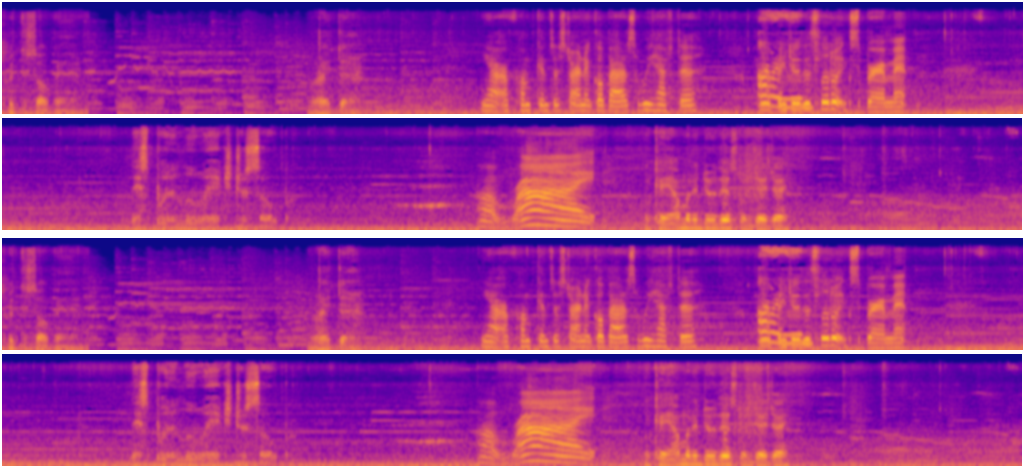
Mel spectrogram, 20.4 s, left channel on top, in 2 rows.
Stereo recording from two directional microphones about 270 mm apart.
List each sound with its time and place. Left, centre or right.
0.0 s speech: centre
3.2 s speech: centre
4.8 s speech: centre
11.5 s speech: centre
15.0 s speech: centre
16.7 s speech: centre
